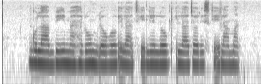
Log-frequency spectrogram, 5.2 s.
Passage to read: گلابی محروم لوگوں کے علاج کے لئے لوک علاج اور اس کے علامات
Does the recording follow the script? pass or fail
fail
